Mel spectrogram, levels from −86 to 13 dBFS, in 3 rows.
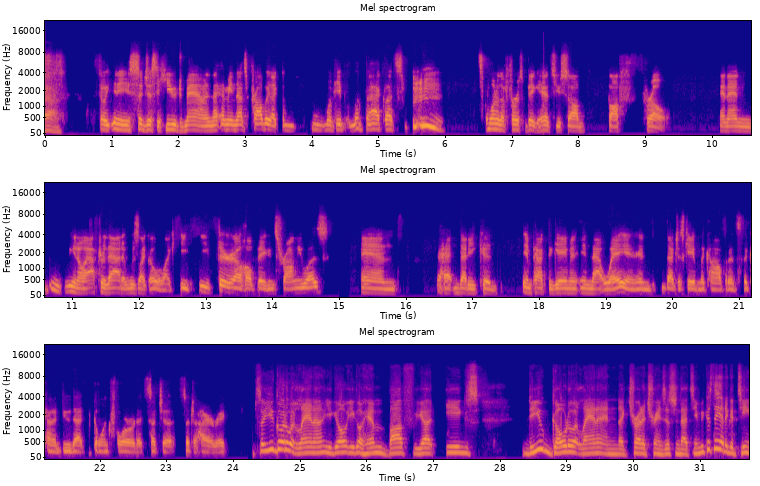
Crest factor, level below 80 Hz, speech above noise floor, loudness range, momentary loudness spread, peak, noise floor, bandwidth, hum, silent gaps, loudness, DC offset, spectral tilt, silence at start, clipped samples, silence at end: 14 dB; -60 dBFS; 49 dB; 3 LU; 8 LU; -4 dBFS; -68 dBFS; 12 kHz; none; 15.00-15.14 s; -19 LUFS; under 0.1%; -5 dB/octave; 0 s; under 0.1%; 0 s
